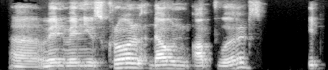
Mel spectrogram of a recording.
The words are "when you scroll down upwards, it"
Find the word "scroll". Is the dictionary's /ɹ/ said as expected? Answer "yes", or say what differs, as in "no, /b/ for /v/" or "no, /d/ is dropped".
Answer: yes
